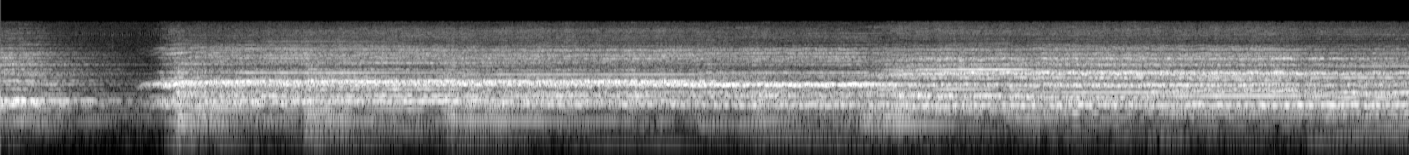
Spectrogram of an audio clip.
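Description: Mixed choir of men and women singing long-held chords. The singing drops away briefly about a second in, then comes back on a new sustained chord that shifts to another chord around the middle.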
